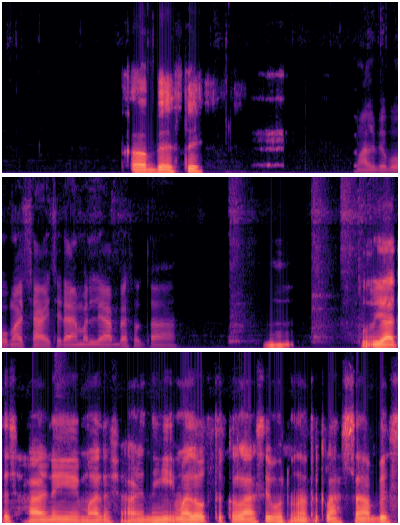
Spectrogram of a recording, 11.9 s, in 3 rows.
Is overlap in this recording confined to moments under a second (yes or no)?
yes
